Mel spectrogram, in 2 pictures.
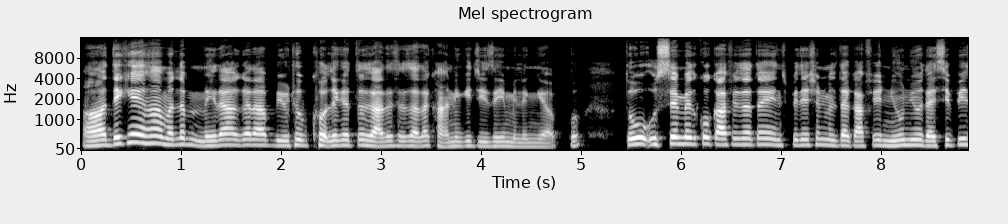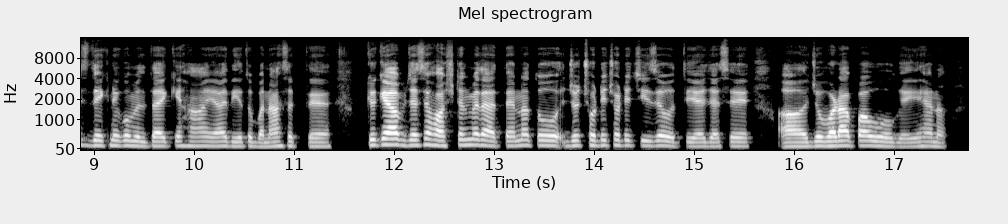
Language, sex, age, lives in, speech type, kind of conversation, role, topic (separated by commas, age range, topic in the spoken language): Hindi, male, 18-19, India, conversation, podcast, guest, Bina recipe ke cooking kaise start karte ho?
